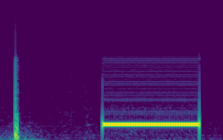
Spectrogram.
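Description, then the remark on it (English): A sharp click, then a single steady electronic ringback tone lasting about a second, loud as if over a phone line, with no one answering and no voices. “All right, she's not picking up.”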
